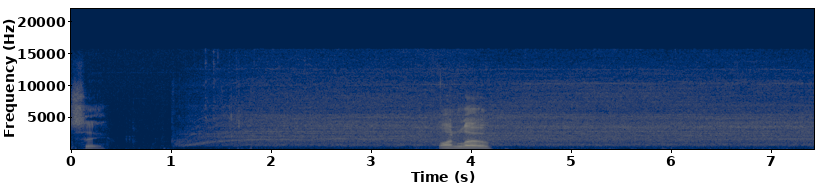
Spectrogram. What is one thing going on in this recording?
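An electric stand mixer starts up with a rising whine and then whirs steadily.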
